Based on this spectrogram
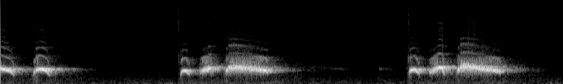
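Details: Cooing of a female spotted dove in the 'kuk 2' style. Three soft, low phrases come roughly two seconds apart, each built from clipped notes that end in a longer, slightly falling coo. Nothing else is audible.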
